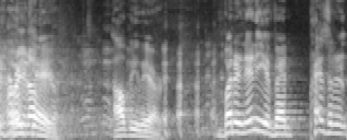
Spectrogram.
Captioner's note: audience laughing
